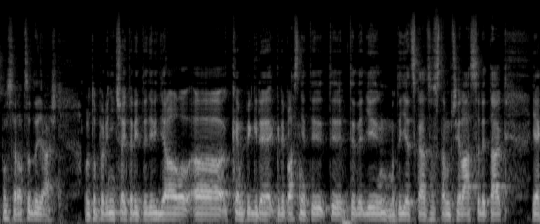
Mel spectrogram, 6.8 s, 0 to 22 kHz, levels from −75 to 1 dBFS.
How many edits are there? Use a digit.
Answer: 1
